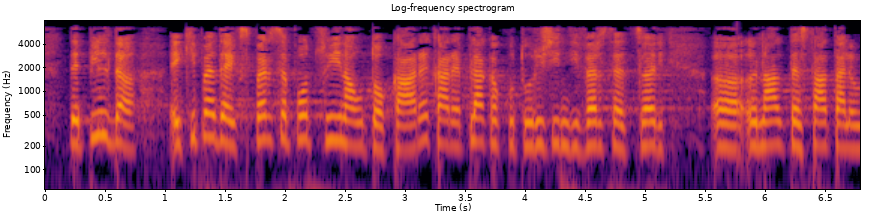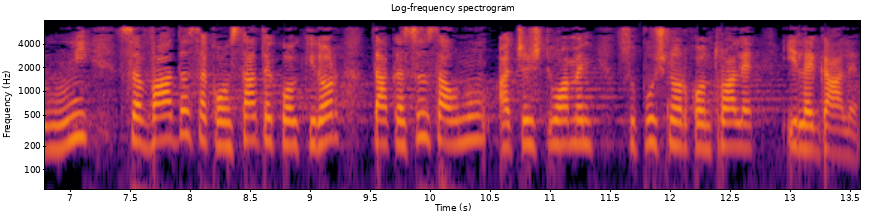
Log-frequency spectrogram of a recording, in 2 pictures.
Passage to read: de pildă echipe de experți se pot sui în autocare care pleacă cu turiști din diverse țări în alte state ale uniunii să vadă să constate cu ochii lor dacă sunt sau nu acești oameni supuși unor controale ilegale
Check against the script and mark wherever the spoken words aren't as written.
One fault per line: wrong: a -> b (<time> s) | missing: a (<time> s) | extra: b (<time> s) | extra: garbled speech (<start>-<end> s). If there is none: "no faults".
no faults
